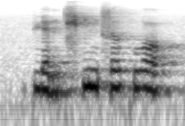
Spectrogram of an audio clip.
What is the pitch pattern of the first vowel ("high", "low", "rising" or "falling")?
low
